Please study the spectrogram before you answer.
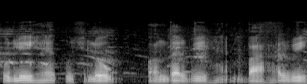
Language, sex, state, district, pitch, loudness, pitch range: Hindi, male, Bihar, Kaimur, 85 Hz, -20 LUFS, 80-90 Hz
